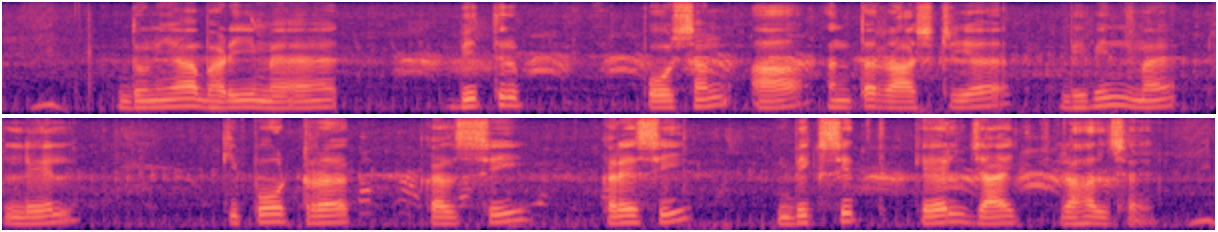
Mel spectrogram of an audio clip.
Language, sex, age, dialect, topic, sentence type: Maithili, male, 18-24, Eastern / Thethi, banking, statement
